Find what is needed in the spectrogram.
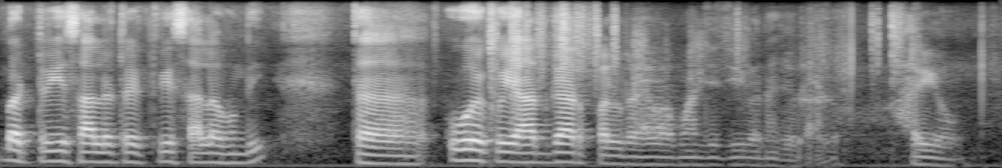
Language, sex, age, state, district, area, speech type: Sindhi, male, 45-60, Madhya Pradesh, Katni, rural, spontaneous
